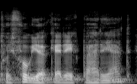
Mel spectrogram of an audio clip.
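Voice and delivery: ordinary delivery, nothing marked

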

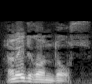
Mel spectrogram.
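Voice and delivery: a rushed servant snapping at a fool; gruff snap. Acted. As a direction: bite her head off, you're busy. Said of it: "mordult rá az".

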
